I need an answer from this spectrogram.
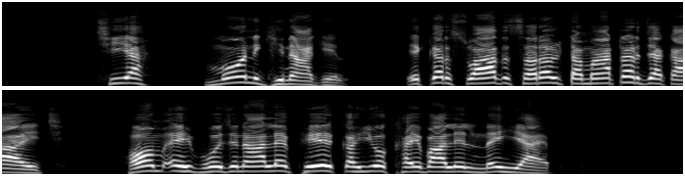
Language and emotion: Maithili, disgusted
